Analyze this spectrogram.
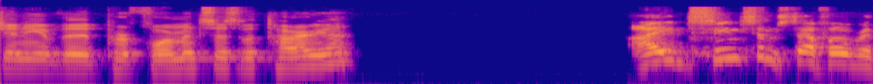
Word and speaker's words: Tarja: is her you spoke to that's neat it's tarya okay Taria yeah she was a pleasure to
